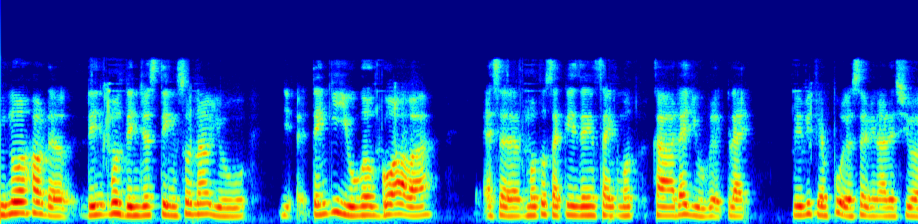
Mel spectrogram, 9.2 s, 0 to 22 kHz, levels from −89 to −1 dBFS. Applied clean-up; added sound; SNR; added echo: neural mask model DeepFilterNet 3.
